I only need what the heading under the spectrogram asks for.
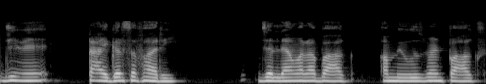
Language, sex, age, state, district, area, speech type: Punjabi, male, 18-30, Punjab, Pathankot, urban, spontaneous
